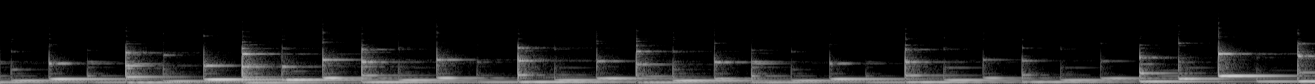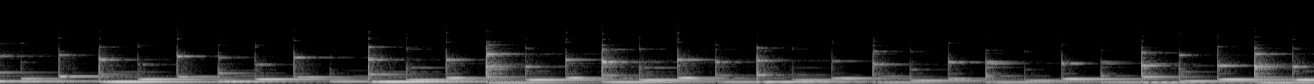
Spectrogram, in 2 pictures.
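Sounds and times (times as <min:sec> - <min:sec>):
mahamarimba: 0:00.0 - 0:26.2.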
